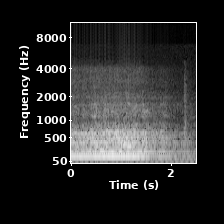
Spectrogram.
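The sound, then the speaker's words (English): A car engine hums steadily with a low, droning tone as the car is driven along the road from Long Island to a theater in New York, loud at first, then easing off slightly toward the end. “But his thoughts are not on the play as he skims along the road”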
